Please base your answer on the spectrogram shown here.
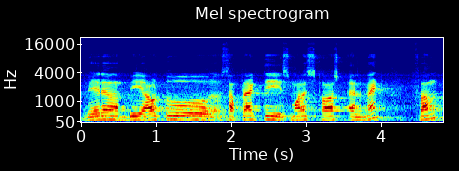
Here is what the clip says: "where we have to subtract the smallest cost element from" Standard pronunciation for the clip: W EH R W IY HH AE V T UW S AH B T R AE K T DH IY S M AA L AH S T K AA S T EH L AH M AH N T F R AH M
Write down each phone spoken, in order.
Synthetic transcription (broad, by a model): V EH R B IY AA W T UW S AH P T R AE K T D IY S M AA L AH S T K AA S T EH L AH M AH N T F R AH M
